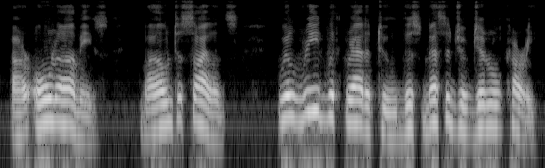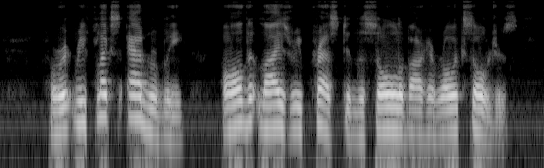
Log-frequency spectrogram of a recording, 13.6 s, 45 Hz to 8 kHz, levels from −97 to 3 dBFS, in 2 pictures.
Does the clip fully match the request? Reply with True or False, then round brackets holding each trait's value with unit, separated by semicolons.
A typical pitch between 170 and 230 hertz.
False (155 Hz)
